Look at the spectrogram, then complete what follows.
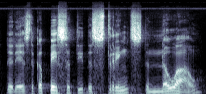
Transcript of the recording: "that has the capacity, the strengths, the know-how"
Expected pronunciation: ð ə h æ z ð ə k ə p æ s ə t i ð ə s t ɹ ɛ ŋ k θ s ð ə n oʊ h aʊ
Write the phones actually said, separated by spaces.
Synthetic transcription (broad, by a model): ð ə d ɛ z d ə k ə p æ s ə t i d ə s t ɹ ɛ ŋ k t s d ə n oʊ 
